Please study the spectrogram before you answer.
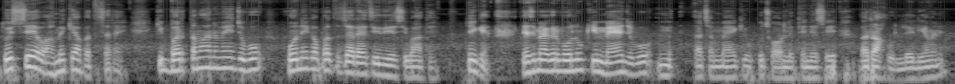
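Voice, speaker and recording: A man teaching a grammar lesson in an informal manner, repeating himself and often pausing on fillers. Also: medium pitch, darkish tone, slight background noise.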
